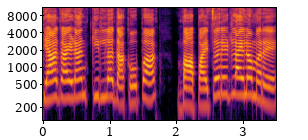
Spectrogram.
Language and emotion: Goan Konkani, angry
